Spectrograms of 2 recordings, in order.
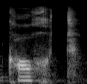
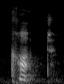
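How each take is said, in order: First: It is said with extra sounds, not plain 'kot'. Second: It sounds simply like 'kot'. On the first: The speaker calls it wrong. "or kocht" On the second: The speaker calls it right. "casi como si fuera K o T"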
